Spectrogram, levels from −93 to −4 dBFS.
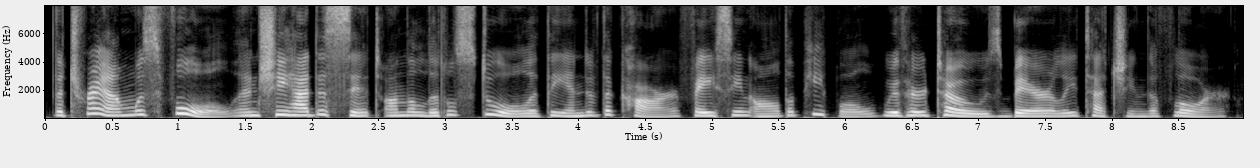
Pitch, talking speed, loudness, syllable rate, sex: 215 Hz, 200 wpm, -19 LUFS, 4.1 syllables/s, female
